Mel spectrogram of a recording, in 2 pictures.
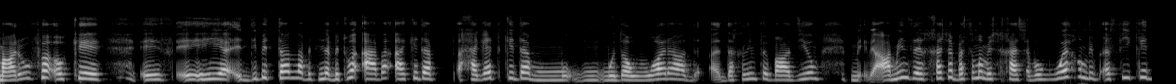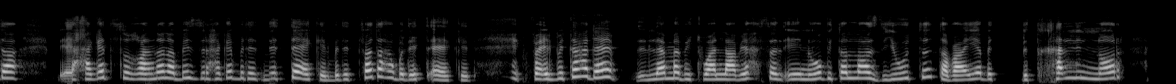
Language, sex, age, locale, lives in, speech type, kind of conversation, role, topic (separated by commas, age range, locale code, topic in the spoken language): Arabic, female, 20-24, ar-EG, Italy, conversation, unstructured, none, إزاي العيد بيجمع العيلة والأصحاب مع بعض؟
